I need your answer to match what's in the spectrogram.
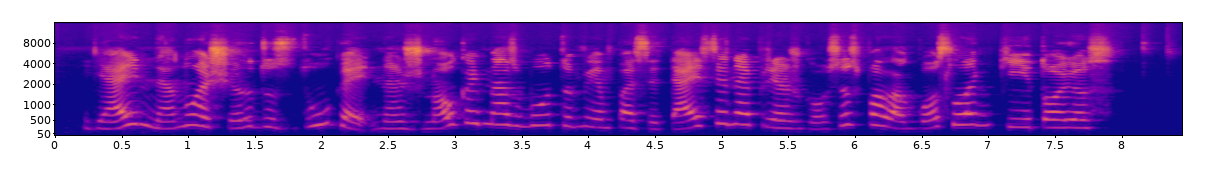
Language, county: Lithuanian, Tauragė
